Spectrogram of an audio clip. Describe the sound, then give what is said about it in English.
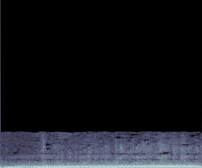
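A car's engine runs and revs steadily while the car sits stuck in mud, giving a loud, continuous, low mid-pitched drone with a rough, even texture that holds for the whole stretch. “No, don't start it quite so fast. Okay. Just start it real slow, see?”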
